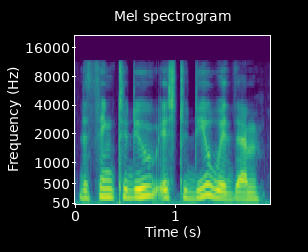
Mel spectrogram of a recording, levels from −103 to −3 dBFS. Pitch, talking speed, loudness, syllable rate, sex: 175 Hz, 275 wpm, -17 LUFS, 4.9 syllables/s, female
